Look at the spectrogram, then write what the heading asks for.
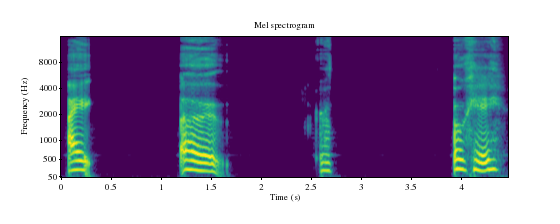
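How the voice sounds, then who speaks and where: A woman's voice: a little high, flat delivery, drawn-out words. A woman playing an adventurous, easily flustered young space explorer, narrating her story in an audio drama. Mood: hesitant meek. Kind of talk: first-person audio drama narration and dialogue.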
